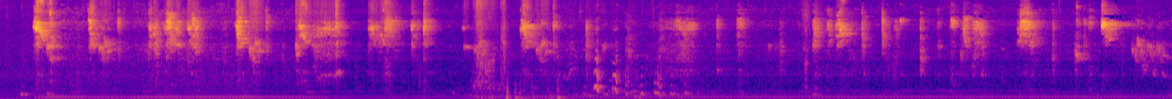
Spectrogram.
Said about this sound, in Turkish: Durmadan konuşan bir kuş vardı. Kediyi rahat bırakmıyor.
